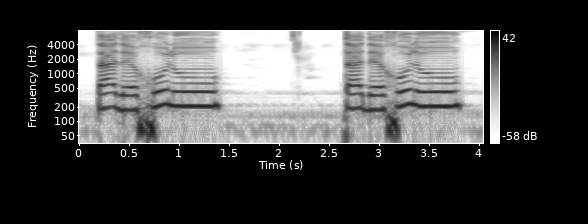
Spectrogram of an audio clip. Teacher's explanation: kemudian lu yang di ujung dibaca Dua harakat karena terdapat wau sukun atau wau mati yang merupakan tanda dua harakat dan Alif yang di ujung adalah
